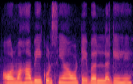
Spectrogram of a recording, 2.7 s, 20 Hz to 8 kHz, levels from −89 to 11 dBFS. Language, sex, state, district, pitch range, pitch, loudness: Hindi, female, Madhya Pradesh, Bhopal, 195-205 Hz, 200 Hz, -15 LUFS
